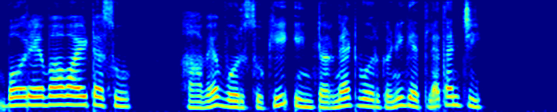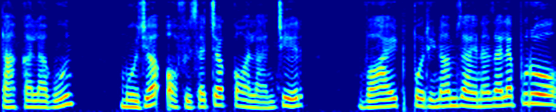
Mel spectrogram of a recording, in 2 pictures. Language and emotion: Goan Konkani, fearful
